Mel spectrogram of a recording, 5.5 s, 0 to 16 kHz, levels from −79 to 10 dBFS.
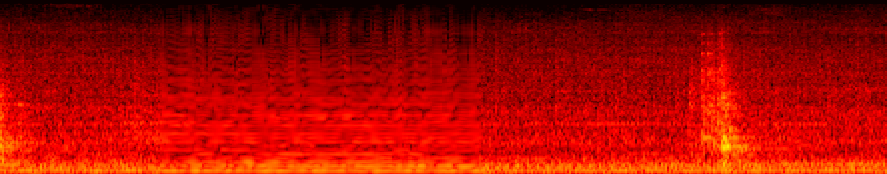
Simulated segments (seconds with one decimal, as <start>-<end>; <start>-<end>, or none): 1.0-3.0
